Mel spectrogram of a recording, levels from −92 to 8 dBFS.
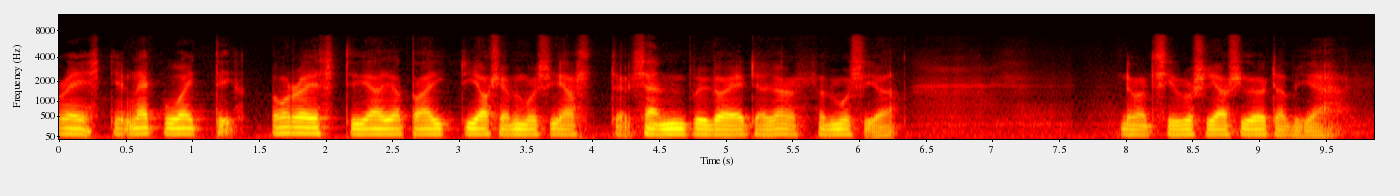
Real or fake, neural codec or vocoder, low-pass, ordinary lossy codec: fake; codec, 16 kHz, 0.5 kbps, FunCodec, trained on LibriTTS, 25 frames a second; 7.2 kHz; MP3, 64 kbps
